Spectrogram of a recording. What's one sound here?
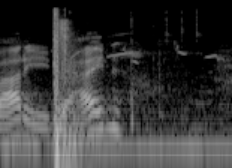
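A rifle shot cracks sharply.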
